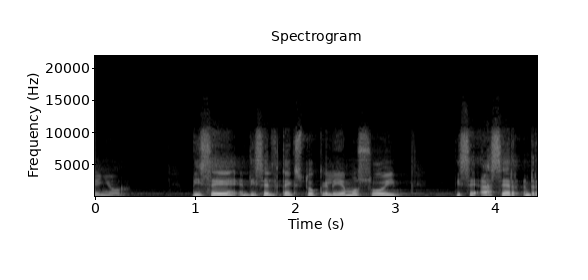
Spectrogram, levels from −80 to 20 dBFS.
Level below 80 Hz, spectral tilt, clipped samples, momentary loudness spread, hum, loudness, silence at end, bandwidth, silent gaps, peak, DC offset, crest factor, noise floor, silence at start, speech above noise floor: -68 dBFS; -5.5 dB/octave; under 0.1%; 14 LU; none; -25 LUFS; 0 s; 11 kHz; none; -8 dBFS; under 0.1%; 18 dB; -65 dBFS; 0 s; 41 dB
